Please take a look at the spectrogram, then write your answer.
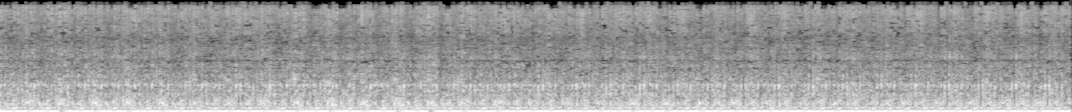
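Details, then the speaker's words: LS-swapped Mazda Miata after refuelling (the fuel pump had been getting loud): steady, smooth low idle, no misses; still needs a tune, the thermostat housing weeps and the fan won't switch on by itself. "i think it was because the fuel pump was getting kind of loud and that sounds a lot better"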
